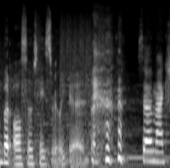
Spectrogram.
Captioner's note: laughs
